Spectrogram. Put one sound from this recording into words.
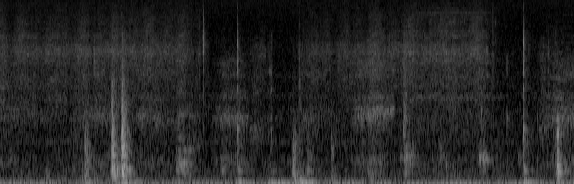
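A sponge dabs and rubs softly on paper.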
